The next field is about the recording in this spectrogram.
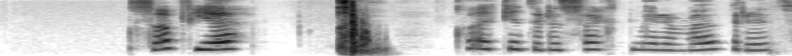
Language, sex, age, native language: Icelandic, female, 18-19, Icelandic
